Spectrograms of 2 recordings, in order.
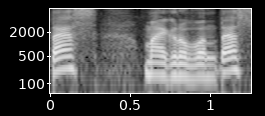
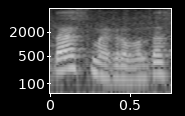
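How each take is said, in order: First: The voice is picked up from in front. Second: The voice is picked up from behind. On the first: "aku ngomong di depan mikrofonnya" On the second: "ini posisi di belakang mikrofon"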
